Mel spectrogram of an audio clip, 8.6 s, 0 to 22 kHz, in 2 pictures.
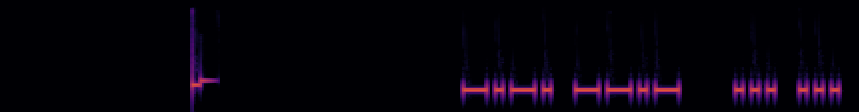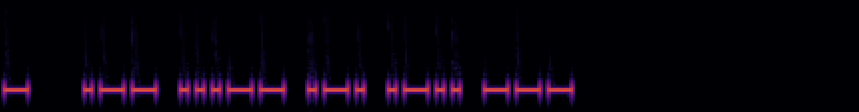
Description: Morse code, heard as a keyed tone, about 30 wpm, 700 Hz. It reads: CQ SST W3RLO
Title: K1USN SST QSO Practice - 30wpm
